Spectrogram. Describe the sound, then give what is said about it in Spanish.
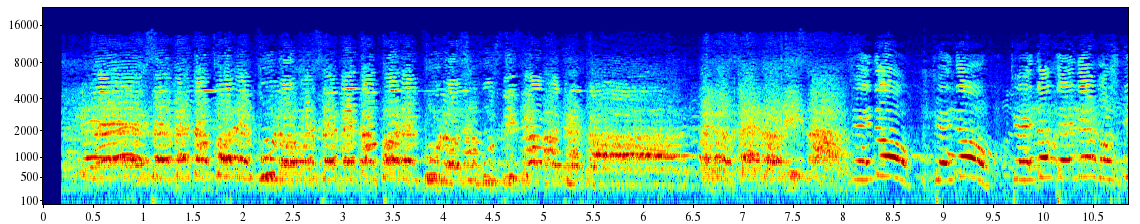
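A large crowd of thousands of women protesters gathered at Puerta del Sol in Madrid, Spain, before marching to the Ministry of Justice, chants and shouts together in loud, rhythmic bursts, the massed voices sustained throughout, with higher, rising cries breaking out toward the end. “La más multitudinaria tuvo lugar en Madrid, donde miles de mujeres se concentraron en la emblemática Puerta del Sol para después marchar hasta el Ministerio de Justicia.”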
